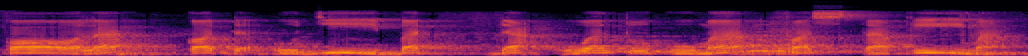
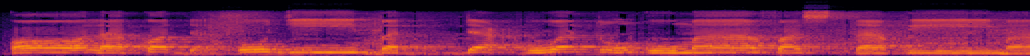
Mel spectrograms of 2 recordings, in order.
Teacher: memasukkan huruf yang pertama, huruf ta yang berbaris sukun ini kepada huruf yang kedua yaitu huruf dal, dan membaca huruf dal ini seolah-olah bertasdid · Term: idgham mutajanisain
